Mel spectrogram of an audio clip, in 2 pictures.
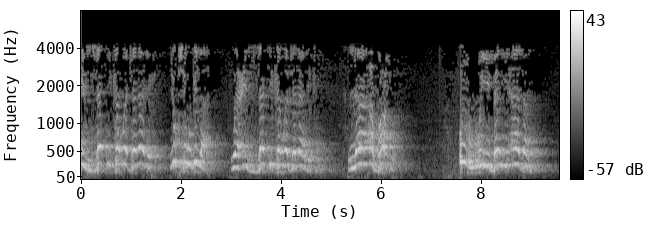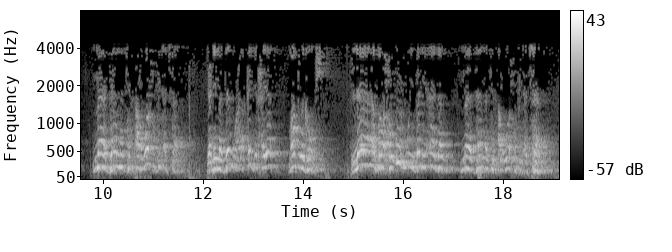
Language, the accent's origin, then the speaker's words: Arabic; Algeria; أن يجعل بلدنا الجزائر بلدا آمنا مطمئنا وسائر بلاد المسلمين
